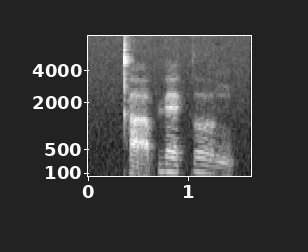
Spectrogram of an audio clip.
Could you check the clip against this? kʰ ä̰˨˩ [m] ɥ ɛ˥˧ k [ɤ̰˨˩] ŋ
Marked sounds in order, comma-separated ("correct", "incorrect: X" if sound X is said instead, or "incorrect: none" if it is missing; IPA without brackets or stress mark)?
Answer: incorrect: p, incorrect: ɤ˥˩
